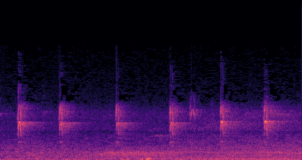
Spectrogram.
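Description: Great spotted woodpecker young give short, sharp high notes about every half second while being fed. A low background rumble runs underneath.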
